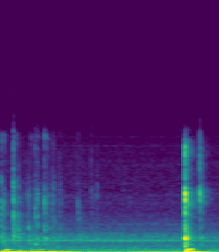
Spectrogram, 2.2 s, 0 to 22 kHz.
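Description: Keys tapped on a computer keyboard while entering a search term on a Windows 10 PC, a cluster of quick clicks at the start, then a pause and one final sharper keystroke near the end.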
